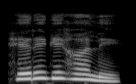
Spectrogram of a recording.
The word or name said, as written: ಹೆರೆಗೆಹಾಲೆ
